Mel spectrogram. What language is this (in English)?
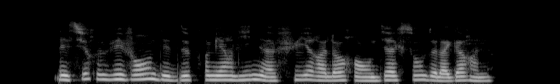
French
